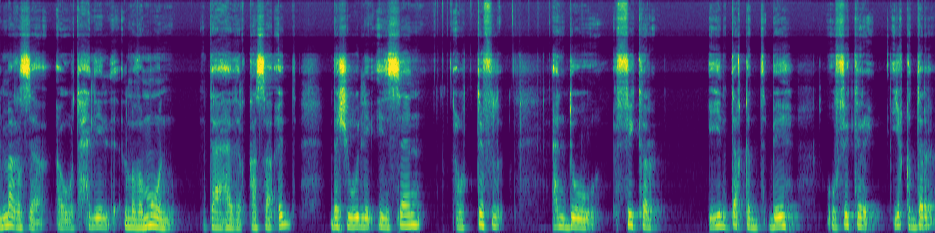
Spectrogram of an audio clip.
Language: Algerian Arabic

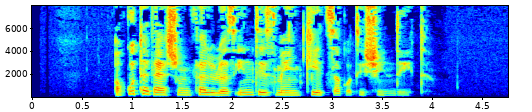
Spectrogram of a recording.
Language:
Hungarian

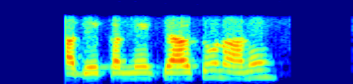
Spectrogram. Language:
Dogri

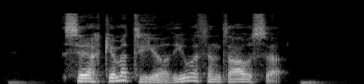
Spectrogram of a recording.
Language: Kabyle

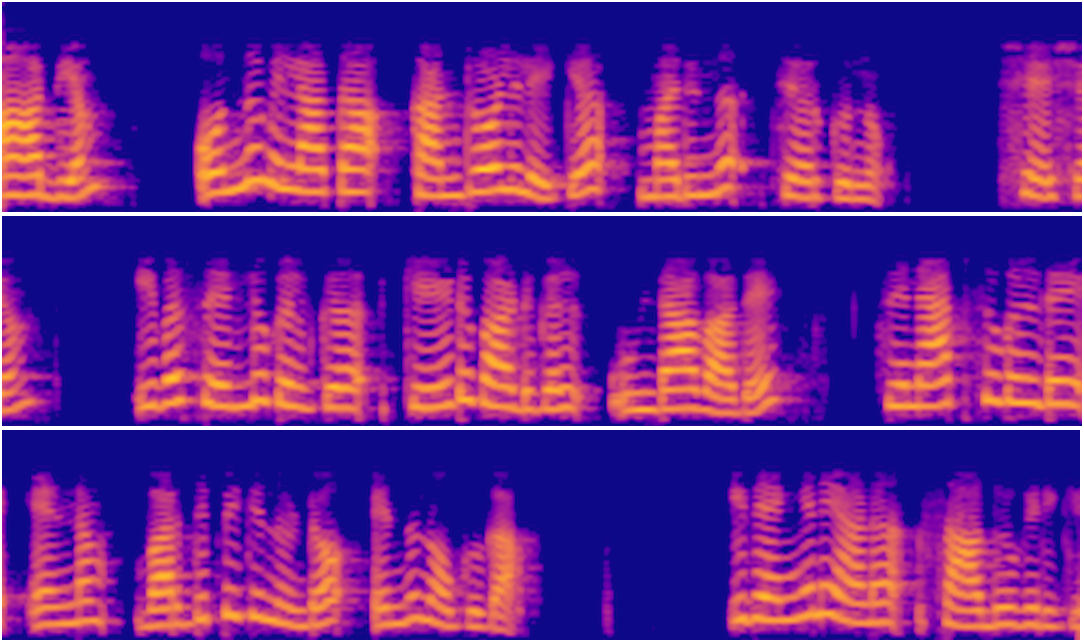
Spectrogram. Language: Malayalam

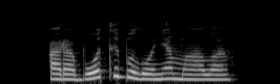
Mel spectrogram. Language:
Belarusian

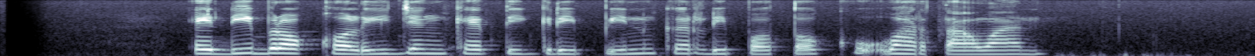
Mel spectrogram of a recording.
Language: Sundanese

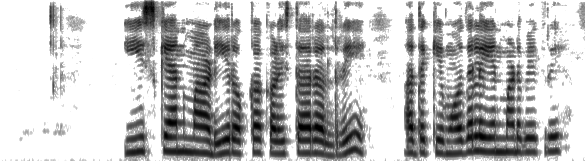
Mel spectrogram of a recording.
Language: Kannada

